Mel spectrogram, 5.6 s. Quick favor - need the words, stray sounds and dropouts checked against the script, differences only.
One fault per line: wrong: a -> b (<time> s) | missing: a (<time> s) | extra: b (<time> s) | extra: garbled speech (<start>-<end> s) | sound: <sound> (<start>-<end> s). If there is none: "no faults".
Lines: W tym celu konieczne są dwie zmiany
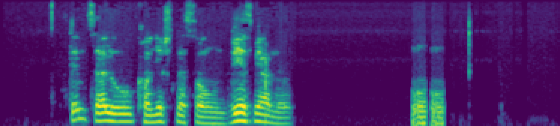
sound: laugh (4.1-4.4 s)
